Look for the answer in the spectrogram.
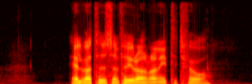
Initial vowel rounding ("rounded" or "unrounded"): unrounded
